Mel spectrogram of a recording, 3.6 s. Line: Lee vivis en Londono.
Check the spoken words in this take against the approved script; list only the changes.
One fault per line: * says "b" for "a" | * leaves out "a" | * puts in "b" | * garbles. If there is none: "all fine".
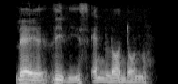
all fine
